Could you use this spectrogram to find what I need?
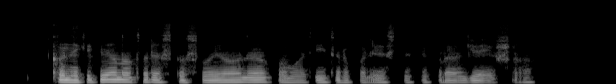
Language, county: Lithuanian, Vilnius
